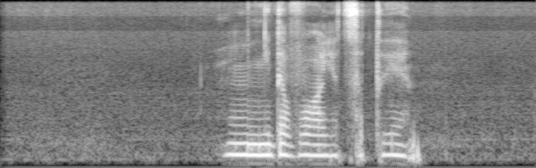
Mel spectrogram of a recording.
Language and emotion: Russian, angry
